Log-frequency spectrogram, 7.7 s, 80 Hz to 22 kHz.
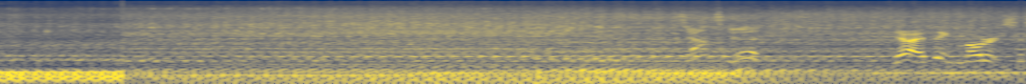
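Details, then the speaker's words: Freshly built 350 Chevy V8 with EFI on ethanol-free fuel, idle target 800 rpm, first fire-up: deep, steady, evenly lumpy idle around 800 rpm with no knocks or ticks; normal, healthy idle. "sounds fine. I'm going to go eat lunch."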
